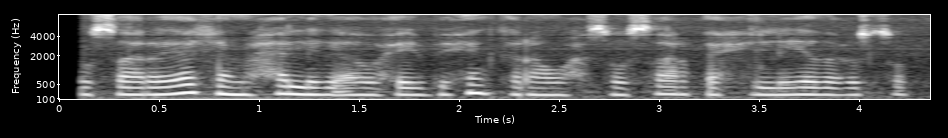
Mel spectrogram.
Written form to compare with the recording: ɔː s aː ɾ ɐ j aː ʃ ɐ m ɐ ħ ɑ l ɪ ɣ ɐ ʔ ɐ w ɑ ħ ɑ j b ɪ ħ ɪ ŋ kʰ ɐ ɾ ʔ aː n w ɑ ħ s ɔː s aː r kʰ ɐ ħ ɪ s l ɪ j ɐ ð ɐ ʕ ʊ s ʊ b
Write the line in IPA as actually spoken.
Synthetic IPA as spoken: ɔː s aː ɾ ɐ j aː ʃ ɐ m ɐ ħ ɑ l ɪ ɣ ɐ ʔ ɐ w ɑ ħ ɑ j b ɪ ħ ɪ ŋ kʰ ɐ ɾ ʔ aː n w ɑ ħ s ɔː s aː r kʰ ɐ ħ ɪ l ɪ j ɐ ð ɐ ʕ ʊ s ʊ b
